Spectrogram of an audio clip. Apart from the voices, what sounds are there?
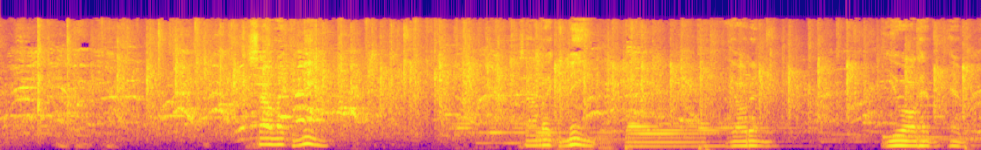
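audience clapping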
